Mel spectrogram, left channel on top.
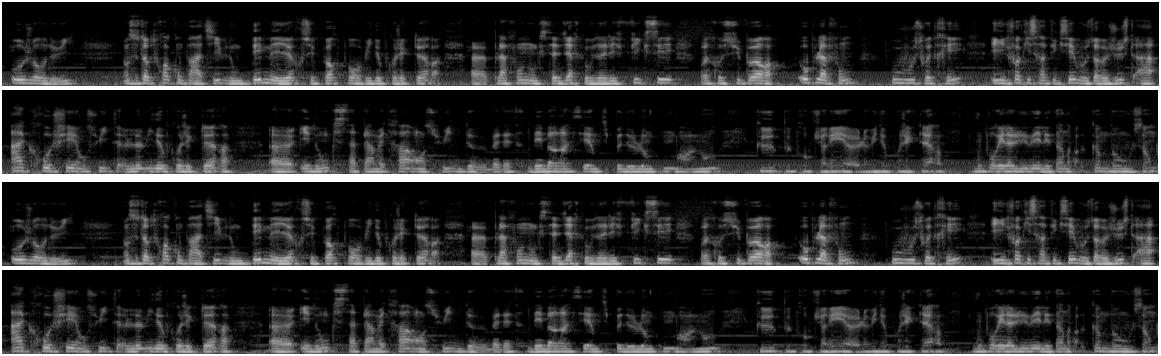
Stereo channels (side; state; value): left; noise; hum, 22 dB below the sound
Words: aujourd'hui dans ce top 3 comparatif, donc des meilleurs supports pour vidéoprojecteur plafond. Donc c'est-à-dire que vous allez fixer votre support au plafond où vous souhaiterez, et une fois qu'il sera fixé, vous aurez juste à accrocher ensuite le vidéoprojecteur, et donc ça permettra ensuite d'être débarrassé un petit peu de l'encombrement que peut procurer le vidéoprojecteur. Vous pourrez l'allumer et l'éteindre comme bon vous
